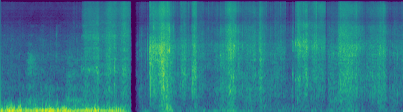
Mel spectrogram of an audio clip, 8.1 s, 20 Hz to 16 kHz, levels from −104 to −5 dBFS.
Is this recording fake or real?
fake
